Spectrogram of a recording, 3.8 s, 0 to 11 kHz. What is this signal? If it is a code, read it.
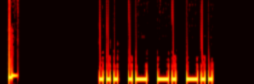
Morse code, heard as a keyed tone, about 22 wpm, 700 Hz. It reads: SAND
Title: Top 1501-1750 Words 22wpm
